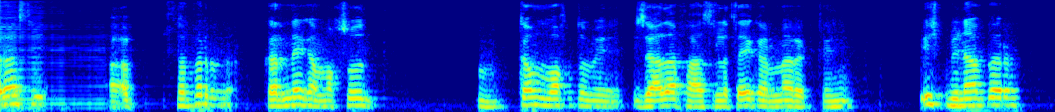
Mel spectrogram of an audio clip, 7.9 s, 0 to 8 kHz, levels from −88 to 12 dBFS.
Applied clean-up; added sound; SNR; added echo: neural mask model RNNoise.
